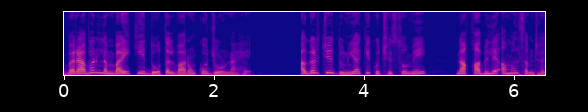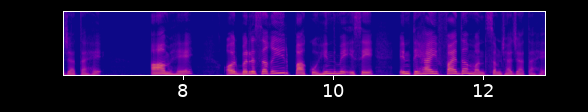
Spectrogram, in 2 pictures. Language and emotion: Urdu, neutral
